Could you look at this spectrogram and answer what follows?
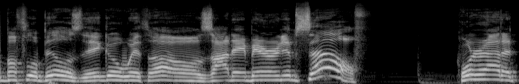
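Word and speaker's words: Jahdae: I said Zade because that's the pronunciation.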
